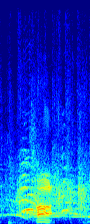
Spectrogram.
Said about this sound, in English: So give a big round of applause for your cast as they come on stage right now.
